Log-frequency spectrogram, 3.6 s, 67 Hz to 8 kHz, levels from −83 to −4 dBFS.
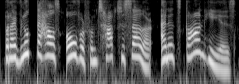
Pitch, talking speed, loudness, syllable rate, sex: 280 Hz, 250 wpm, -17 LUFS, 6.3 syllables/s, female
